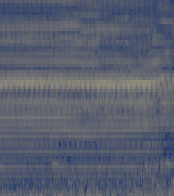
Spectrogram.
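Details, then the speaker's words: Andis Master cordless clipper, blade on and adjusted tight: high steady buzzing whine with a harsh edge; a worn plastic piece is rubbing on the motor, fixed by replacing it. "Now let's see what happens. It's touching it. That's a good way to know. It's touching it."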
